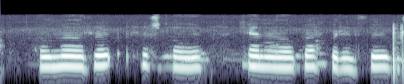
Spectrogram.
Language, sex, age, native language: Icelandic, female, 12, Icelandic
